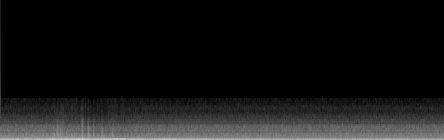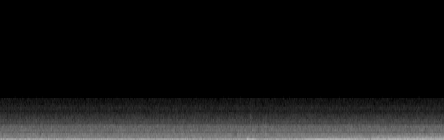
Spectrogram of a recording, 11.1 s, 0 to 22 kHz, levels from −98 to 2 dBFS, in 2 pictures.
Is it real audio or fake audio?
real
